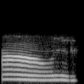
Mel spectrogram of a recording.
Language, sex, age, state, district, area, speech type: Telugu, female, 18-30, Telangana, Vikarabad, rural, conversation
